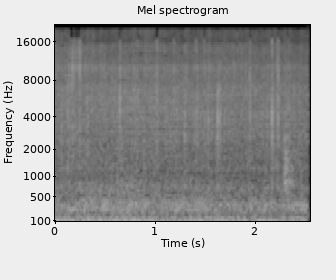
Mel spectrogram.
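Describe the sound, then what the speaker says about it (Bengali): Eggplant and potato sizzle steadily in a pan with salt, turmeric and cumin, a dense, even crackle of frying that runs close and unbroken with no voices. "বেগুন আর আলুটা ভেজে নিচ্ছি সুন্দর করে ভেজে নিতে হবে"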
